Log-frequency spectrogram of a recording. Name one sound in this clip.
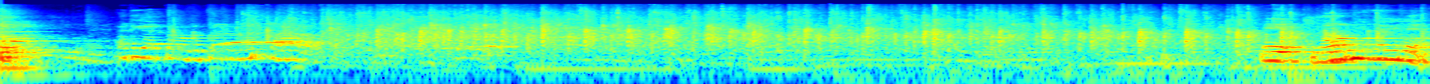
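A woman sings through a microphone.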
